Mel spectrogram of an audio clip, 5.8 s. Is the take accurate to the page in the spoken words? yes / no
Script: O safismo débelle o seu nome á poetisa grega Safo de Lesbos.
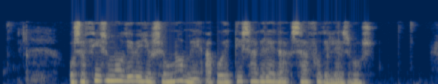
yes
